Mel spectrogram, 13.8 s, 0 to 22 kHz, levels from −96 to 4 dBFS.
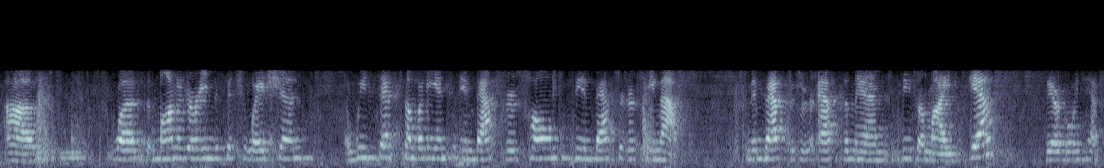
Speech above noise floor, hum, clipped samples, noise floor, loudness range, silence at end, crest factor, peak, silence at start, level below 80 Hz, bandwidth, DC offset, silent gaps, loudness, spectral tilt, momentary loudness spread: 22 dB; none; under 0.1%; -47 dBFS; 3 LU; 0 s; 22 dB; -4 dBFS; 0 s; -56 dBFS; 4 kHz; under 0.1%; none; -24 LUFS; -8 dB/octave; 15 LU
